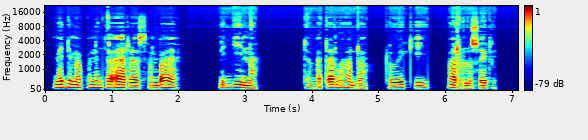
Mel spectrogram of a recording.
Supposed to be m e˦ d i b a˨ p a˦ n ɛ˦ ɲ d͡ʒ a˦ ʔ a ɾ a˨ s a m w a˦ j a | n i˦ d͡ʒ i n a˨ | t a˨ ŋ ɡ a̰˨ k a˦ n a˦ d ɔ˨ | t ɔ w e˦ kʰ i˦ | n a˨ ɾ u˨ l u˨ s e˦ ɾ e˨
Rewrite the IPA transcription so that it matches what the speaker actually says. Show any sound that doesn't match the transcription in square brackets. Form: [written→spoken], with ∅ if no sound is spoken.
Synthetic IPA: m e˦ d i [b→m] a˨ p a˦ n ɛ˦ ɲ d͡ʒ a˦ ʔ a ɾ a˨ s a m [w→b] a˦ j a | n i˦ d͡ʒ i n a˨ | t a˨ ŋ ɡ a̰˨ [k→t] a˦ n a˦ d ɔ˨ | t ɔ w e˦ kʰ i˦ | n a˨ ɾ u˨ l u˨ s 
